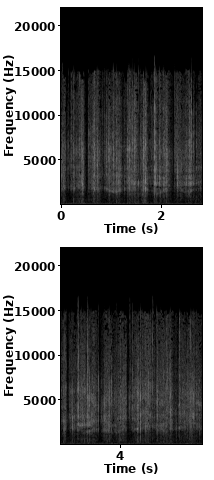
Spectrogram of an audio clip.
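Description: Hands press into the surface of glued styrofoam bead clusters and crush them, giving a steady stream of bright, dry crackles, crinkles and squeaky snaps. The sound is almost entirely high-pitched with no low end, rising and falling in dense bursts for about six seconds.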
